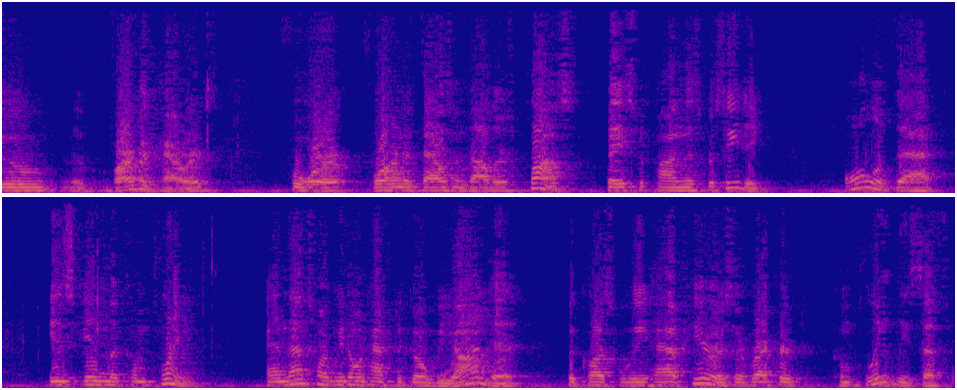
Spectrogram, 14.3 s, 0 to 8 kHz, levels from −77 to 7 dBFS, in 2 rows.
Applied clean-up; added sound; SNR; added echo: none; none; none; none.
